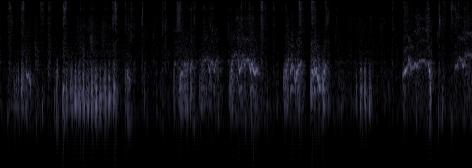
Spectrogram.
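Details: Pigs eating cucumber, giving short squeaky grunts in bursts, some tonal and rising, mixed with steady crunching and pattering chewing noises throughout.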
